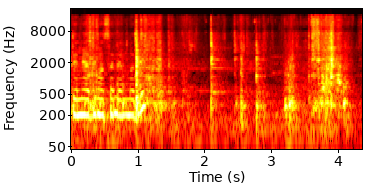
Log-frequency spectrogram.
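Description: A slotted steel spoon stirs thick masala and yogurt in an aluminium pressure cooker, scraping and knocking against the pot's sides. There are separate scrapes about a second in, about two seconds in, and a quick run of them near the end.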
